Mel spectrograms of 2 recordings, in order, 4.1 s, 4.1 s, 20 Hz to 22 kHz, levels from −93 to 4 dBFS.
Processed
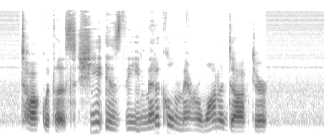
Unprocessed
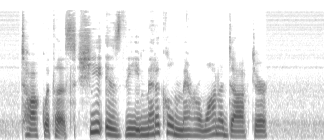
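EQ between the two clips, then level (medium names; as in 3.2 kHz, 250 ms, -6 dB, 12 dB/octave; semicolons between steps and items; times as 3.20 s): steep high-pass 600 Hz 36 dB/octave; treble shelf 10 kHz +4 dB; 0.0 dB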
